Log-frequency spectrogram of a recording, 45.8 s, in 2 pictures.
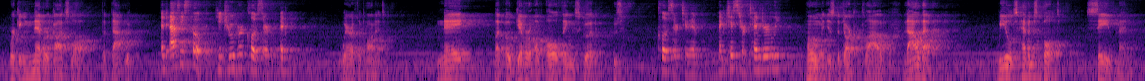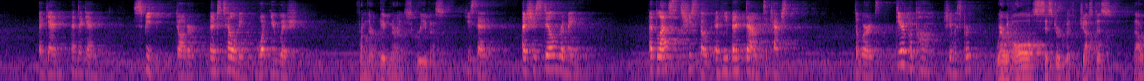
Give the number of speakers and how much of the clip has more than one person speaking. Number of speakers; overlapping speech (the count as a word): two, no overlap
